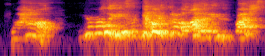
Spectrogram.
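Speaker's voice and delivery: high, amused mock astonishment; amazed shop girl. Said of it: "and the girl was".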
